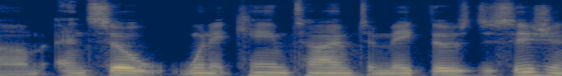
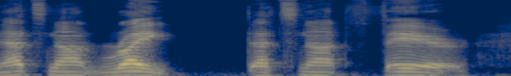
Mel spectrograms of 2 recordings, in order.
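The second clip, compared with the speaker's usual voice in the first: put-on small child's loud, raised shouted outburst; 4 semitones higher, 6 dB louder than usual. Retelling protesting as a child at a tax commission: imitating own childhood shout. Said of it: "I just started shouting".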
